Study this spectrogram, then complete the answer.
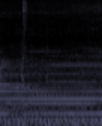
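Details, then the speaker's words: Hanabishi high velocity electric fan on speed one: steady electrical hum with no rising blade whoosh, motor energised but unable to turn. "as we heard the motor is starting to turn but it cannot turn"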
